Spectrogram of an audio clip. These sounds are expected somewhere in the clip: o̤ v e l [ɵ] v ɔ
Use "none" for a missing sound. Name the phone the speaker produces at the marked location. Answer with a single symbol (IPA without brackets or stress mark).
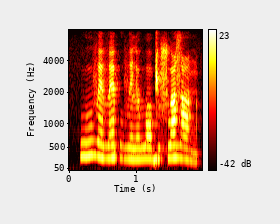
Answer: ɵ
